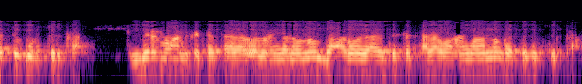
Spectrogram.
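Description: Speech only: a man talking in Tamil, giving a religious discourse, with a short pause just before a second in. The recording sounds narrow and telephone-like.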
